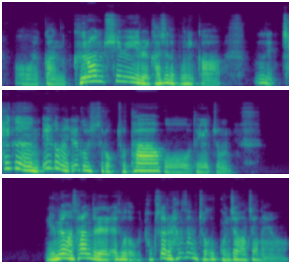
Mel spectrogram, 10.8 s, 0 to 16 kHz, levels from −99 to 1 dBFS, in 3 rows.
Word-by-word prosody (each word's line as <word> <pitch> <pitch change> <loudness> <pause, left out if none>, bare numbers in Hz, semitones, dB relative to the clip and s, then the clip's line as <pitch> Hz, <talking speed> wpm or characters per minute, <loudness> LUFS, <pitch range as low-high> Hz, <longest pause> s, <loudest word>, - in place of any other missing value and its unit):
어 105 -2 -11
약간 100 -1 -8
그런 220 +6 +3
취미를 200 - 0
가지다 135 +2 +2
보니까 115 -7 -5 0.5
으 155 -7 -5
책은 240 - +2
읽으면 270 -9 +1
읽을수록 155 - -4
좋다고 125 - +2
되게 105 -2 -7
좀 100 -2 -12 1.3
유명한 160 +8 +6
사람들에서도 135 - +1
독서를 155 +7 0
항상 195 +4 -4
적극 135 0 -3
권장하잖아요. 115 -8 -4
135 Hz, 290 characters per minute, -22 LUFS, 115-175 Hz, 1.3 s, 유명한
